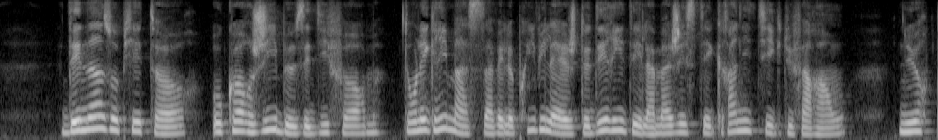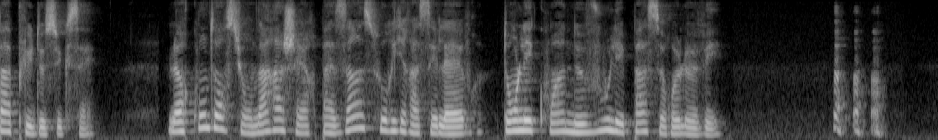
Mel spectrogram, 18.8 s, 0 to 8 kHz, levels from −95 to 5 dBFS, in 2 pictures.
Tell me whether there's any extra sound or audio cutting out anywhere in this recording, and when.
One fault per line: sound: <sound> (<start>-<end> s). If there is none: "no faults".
sound: laugh (17.7-18.3 s)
